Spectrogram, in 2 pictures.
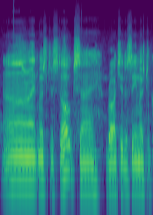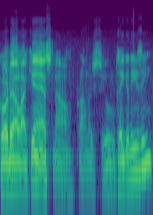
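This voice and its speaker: An actor playing a dim, gentle-mannered hulking male orderly in a 1940s radio drama, slow-witted and placating. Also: mid-range voice, vocal fry, over music, close to an everyday voice. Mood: dutiful. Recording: muffled 1940s radio recording.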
